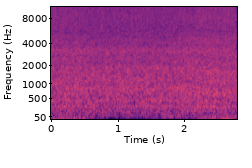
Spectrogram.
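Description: Steady, even rain falls without pause, a dense hiss spread across the whole range with no distinct drops standing out and no voices.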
